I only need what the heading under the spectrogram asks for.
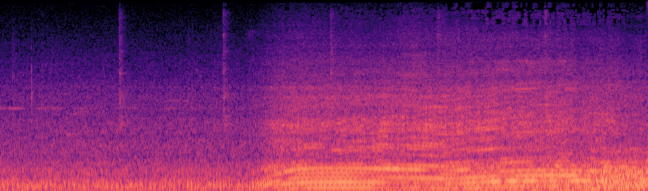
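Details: A car engine idles, then revs and accelerates loudly with a rising whine; no animal call is heard.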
